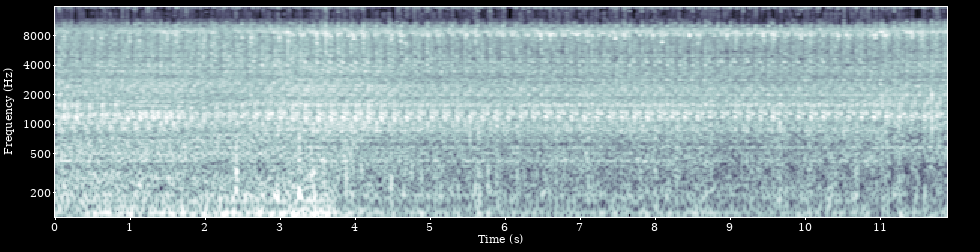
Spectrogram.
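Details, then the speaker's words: Eight-cylinder diesel with 263,000 miles, after replacing the shorting IDM and fixing broken 25-year-old injector harness pigtails. An even, rhythmic clatter at idle with no misses and no smoke. The dry belt squeaks. Normal idle. "Nothing coming out of there at all. No pressure of any kind. It's not smoking at all."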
